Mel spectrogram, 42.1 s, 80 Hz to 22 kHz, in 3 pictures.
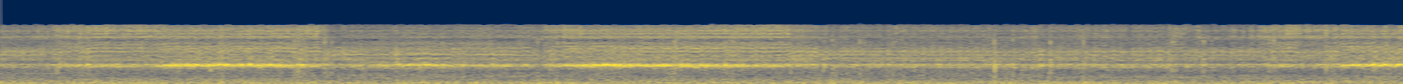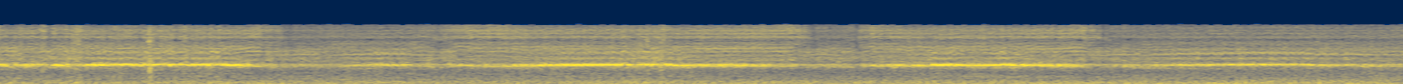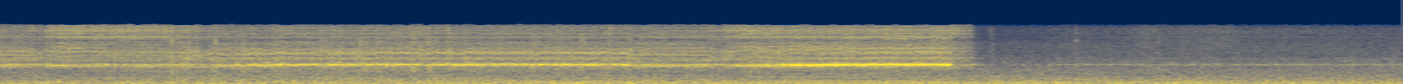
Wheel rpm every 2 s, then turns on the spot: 110, 110, 110, 110, 110, 120, 110, 110, 110, 110, 110, 110, 110, 120, 110, 110, 120, 110, 80, 10, 20.
38-42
